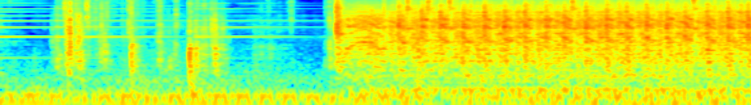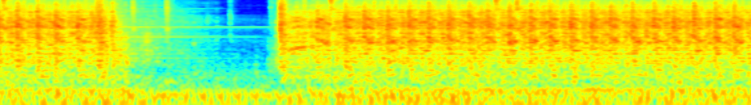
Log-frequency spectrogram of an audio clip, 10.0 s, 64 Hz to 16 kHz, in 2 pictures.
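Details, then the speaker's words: 4.3L Vortec with P0301 code after engine replacement, first start attempt: starter cranks at even fast rhythm in two long bursts with no firing; ignition coil plug was not connected, so no spark. "yeah the spark the coil plug is not connected that's why it won't start"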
